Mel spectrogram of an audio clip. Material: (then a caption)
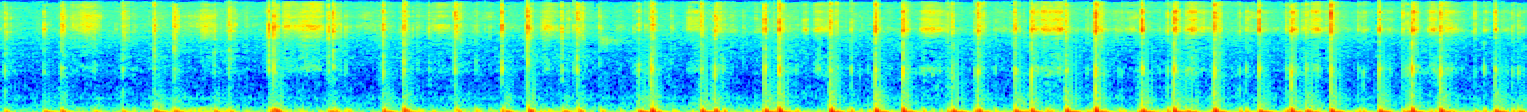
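Pine wood. Cups made of pine wood are tapped quickly and delicately, giving a fast, uneven run of short, dull knocks. Each tap is deep and thuddy, dies away almost at once, and carries a faint bright click on top.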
